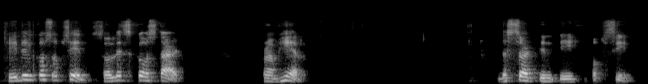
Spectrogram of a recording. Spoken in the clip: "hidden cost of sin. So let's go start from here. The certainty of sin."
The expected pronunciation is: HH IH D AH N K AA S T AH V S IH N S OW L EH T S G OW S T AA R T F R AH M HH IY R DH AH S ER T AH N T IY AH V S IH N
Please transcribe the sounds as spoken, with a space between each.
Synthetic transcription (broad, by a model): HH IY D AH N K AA S AH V S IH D S OW L EH T S G OW S T AA R T F R AH M HH IY R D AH S ER T AH N T IY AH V S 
